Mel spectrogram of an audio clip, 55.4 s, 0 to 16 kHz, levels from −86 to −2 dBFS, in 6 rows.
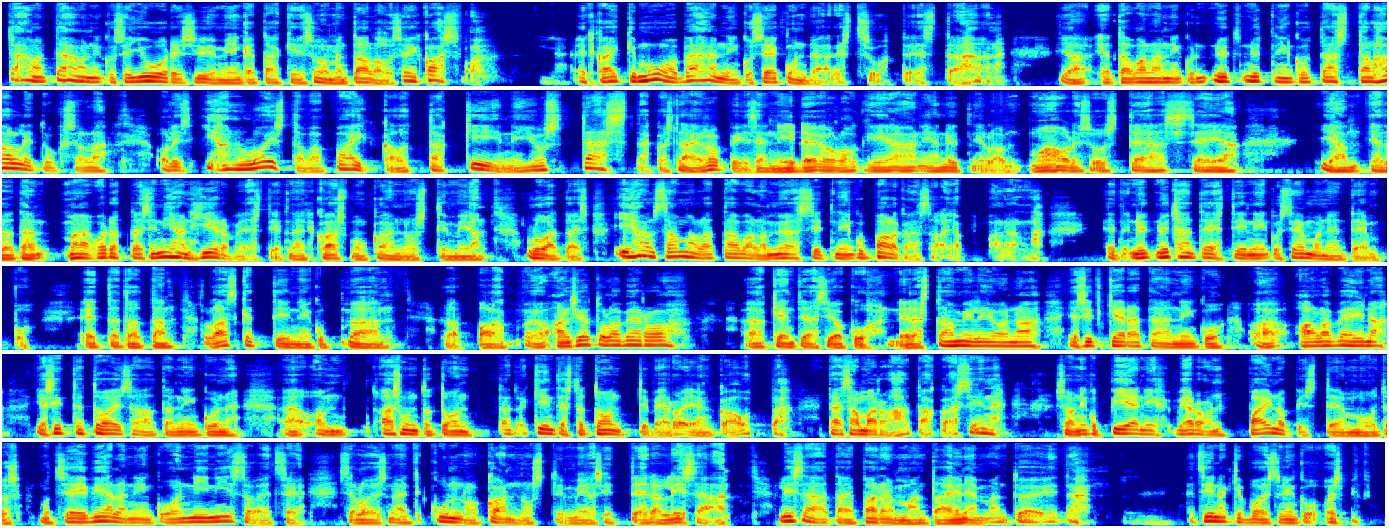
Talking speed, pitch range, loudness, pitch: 155 wpm, 100-130 Hz, -17 LUFS, 110 Hz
